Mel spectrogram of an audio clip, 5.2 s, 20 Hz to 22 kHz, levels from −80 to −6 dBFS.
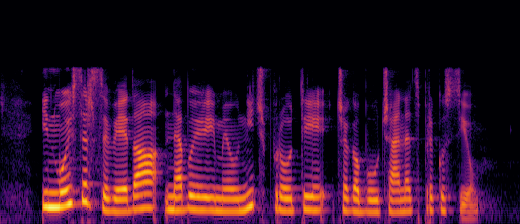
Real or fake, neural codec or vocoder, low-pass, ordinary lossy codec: real; none; 7.2 kHz; none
